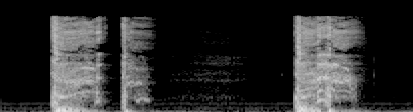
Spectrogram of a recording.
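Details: Three harsh, forceful, throaty throat-clearing coughs from an adult, two close together, then a pause and a third; cough.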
